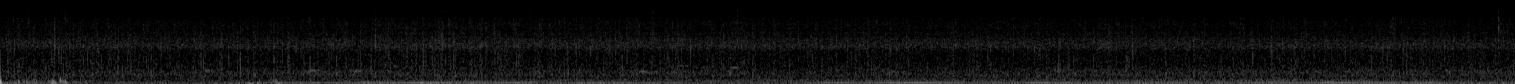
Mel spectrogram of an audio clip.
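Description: Steady rain falling, an even hiss of drops on surfaces, with a low steady rumble underneath.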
